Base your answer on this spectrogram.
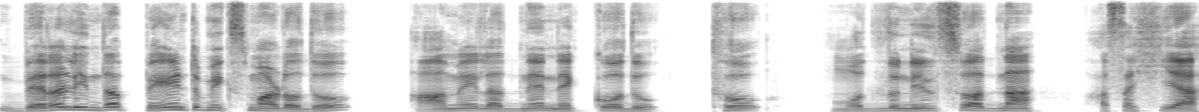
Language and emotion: Kannada, disgusted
